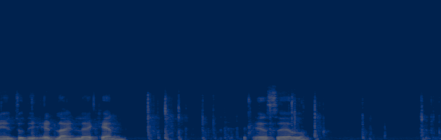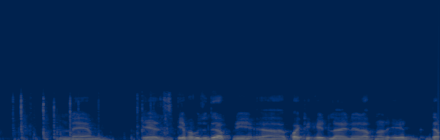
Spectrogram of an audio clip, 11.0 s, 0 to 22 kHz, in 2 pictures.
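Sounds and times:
computer keyboard typing: 1.8 - 7.8.

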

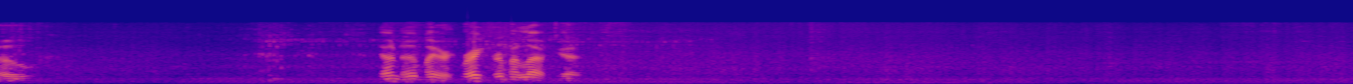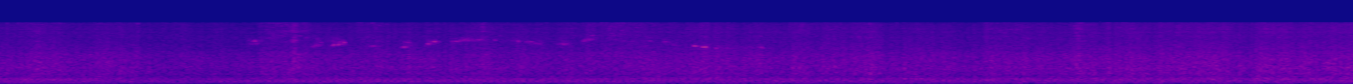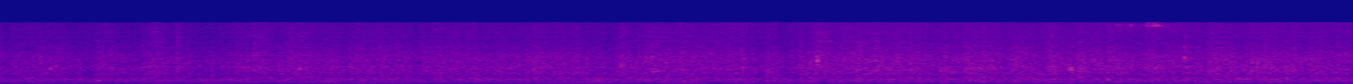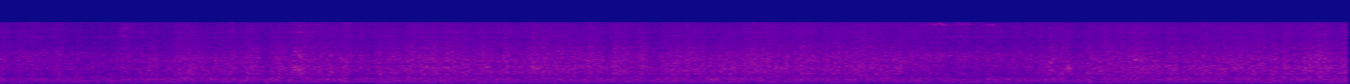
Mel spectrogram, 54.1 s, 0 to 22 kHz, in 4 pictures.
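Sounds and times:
motorcycle engine humming: 0.0 - 54.0
tyre noise: 1.9 - 14.7.

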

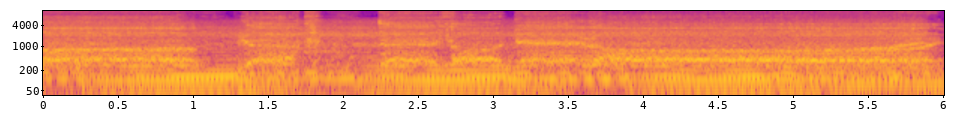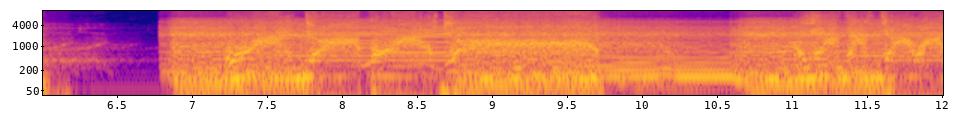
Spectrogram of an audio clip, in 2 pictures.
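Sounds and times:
heavy distorted guitars: 0.0 - 6.2, 6.8 - 12.0
long held vocal: 0.0 - 6.6, 7.2 - 9.9.

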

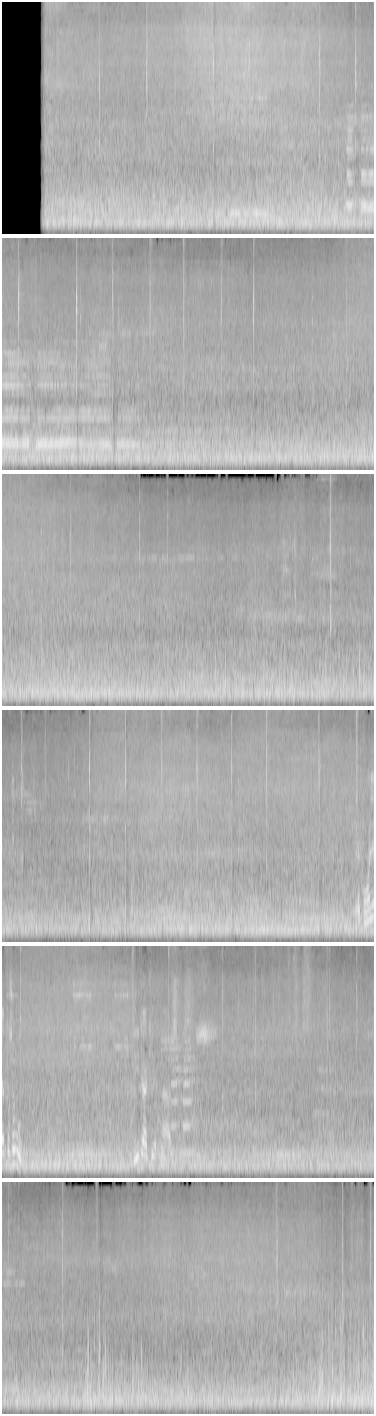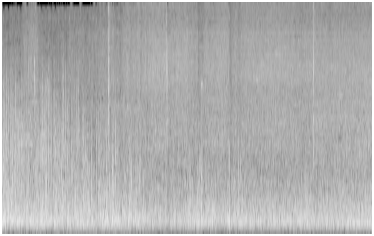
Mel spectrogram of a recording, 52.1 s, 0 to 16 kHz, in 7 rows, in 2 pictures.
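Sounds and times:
roadside traffic noise: 0.8 - 52.0
vehicle horn: 4.6 - 5.4, 6.8 - 10.5, 31.2 - 32.4, 33.0 - 34.1, 36.0 - 36.4.

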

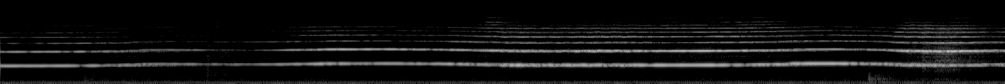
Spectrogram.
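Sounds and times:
oboe holding high note: 0.0 - 10.0.

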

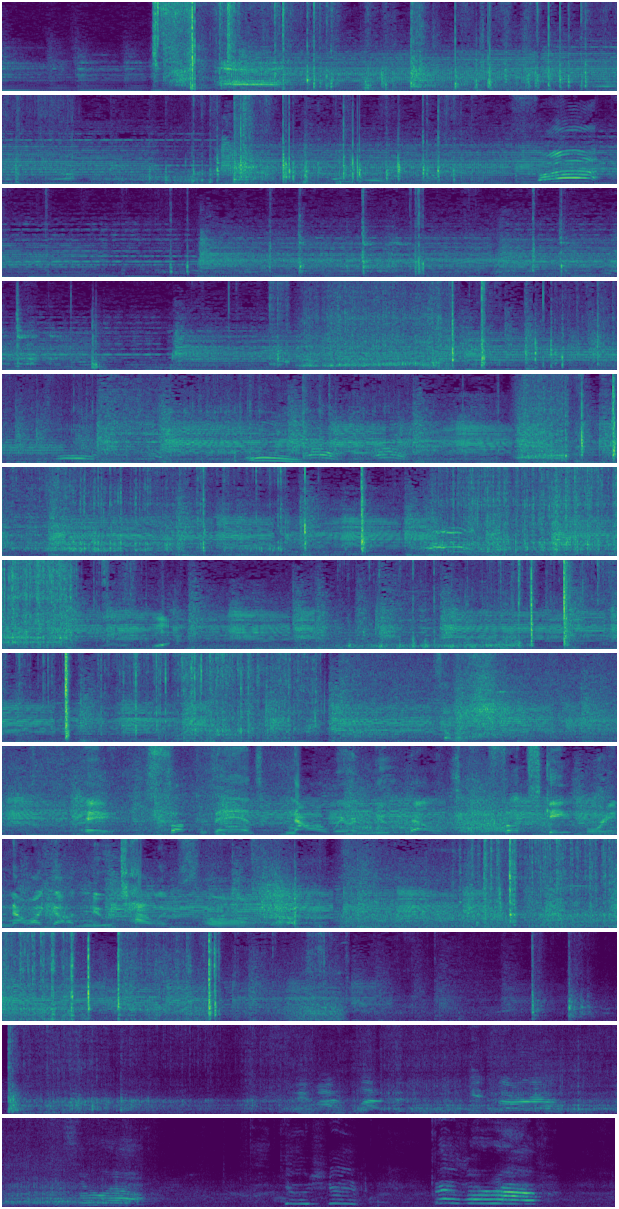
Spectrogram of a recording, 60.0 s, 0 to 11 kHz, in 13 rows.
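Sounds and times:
skateboard wheels rolling on pavement: 1.1 - 56.7
skateboard clacks: 1.4 - 5.0, 5.8 - 8.3, 10.4 - 14.8, 17.0 - 18.8, 22.2 - 28.2, 30.1 - 34.9, 43.6 - 48.7, 49.3 - 55.8.

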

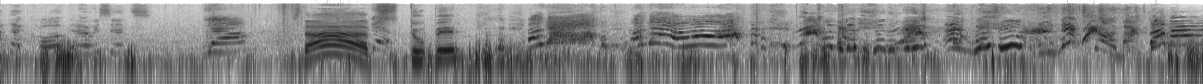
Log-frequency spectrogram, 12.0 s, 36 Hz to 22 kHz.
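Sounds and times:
boys laughing: 4.7 - 12.0
boys yelling: 5.1 - 12.0.

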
